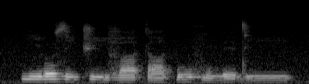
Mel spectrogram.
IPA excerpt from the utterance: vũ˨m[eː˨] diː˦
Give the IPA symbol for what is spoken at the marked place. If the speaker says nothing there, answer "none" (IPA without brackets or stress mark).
eː˨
